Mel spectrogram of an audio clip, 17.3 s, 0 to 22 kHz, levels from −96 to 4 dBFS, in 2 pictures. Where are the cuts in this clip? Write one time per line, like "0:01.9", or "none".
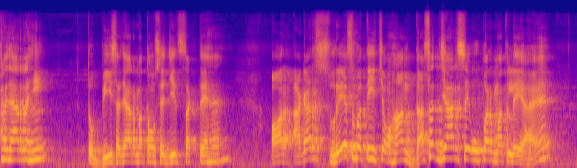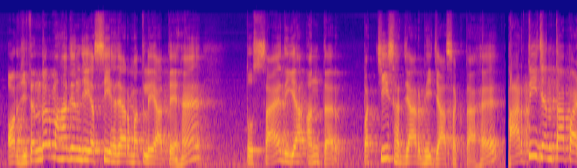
0:16.2

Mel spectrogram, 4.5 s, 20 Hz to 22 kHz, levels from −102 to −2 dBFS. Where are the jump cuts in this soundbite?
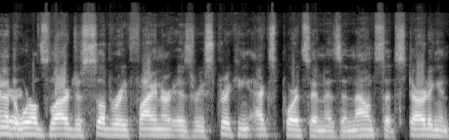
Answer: none

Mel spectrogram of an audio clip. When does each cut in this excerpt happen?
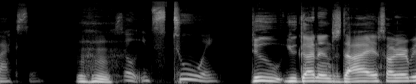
0:02.3

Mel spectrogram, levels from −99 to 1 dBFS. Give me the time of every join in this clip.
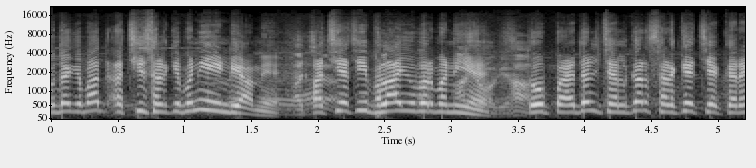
none

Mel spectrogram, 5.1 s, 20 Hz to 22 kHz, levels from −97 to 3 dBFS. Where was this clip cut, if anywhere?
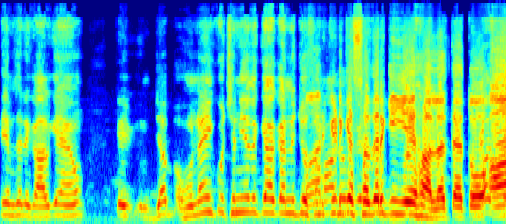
none

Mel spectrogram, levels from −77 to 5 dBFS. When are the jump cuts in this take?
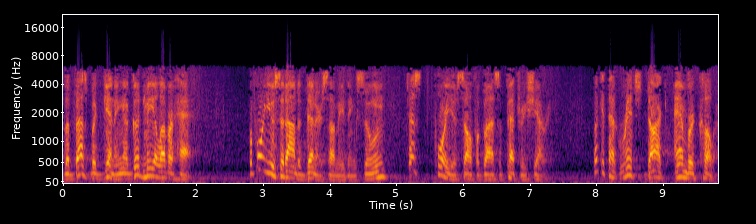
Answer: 0:01.0

